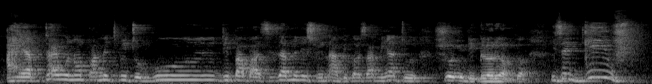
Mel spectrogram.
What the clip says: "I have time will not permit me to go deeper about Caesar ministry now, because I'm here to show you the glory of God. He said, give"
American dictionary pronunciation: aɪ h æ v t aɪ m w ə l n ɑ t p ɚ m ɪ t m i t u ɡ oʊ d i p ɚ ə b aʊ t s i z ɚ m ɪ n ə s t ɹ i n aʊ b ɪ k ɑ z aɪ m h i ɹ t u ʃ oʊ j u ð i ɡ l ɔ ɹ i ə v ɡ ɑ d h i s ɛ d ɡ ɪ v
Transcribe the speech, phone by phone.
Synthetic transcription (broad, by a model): aɪ h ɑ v t aɪ m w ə n ɑ t p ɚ m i t m i t u ɡ oʊ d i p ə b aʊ s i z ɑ m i n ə s t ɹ i n aʊ b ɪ k ɑ s aɪ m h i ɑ t u ʃ oʊ j u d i ɡ l ɔ ɹ i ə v ɡ ɑ d h i s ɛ ɡ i v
